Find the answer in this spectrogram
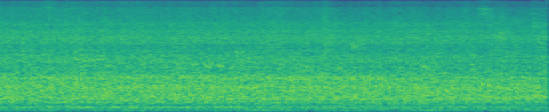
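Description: Steady interior running noise of an MTR IKK-Train electric multiple unit in motion, heard inside the car beside the door: an even rush of wheels on rail with a low hum that fades about halfway through.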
